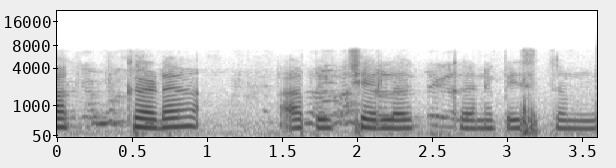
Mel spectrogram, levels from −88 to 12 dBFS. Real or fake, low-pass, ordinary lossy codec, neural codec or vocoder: real; 7.2 kHz; Opus, 24 kbps; none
